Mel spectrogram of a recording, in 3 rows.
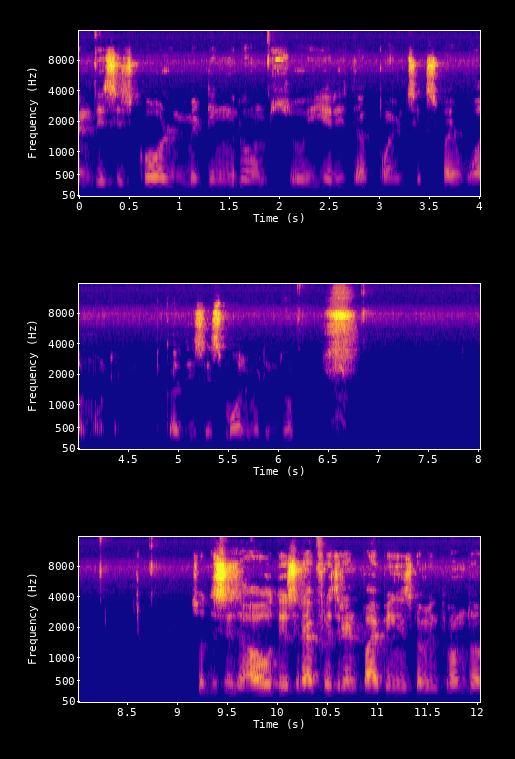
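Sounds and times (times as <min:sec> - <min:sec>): open microphone hiss: 0:00.0 - 0:12.0.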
